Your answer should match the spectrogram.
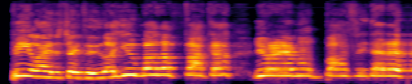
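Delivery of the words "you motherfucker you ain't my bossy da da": put-on angry yell, higher pitch. Retelling the grandfather confronting the uncle: imitating an angry yell. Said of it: "getting pissed off".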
